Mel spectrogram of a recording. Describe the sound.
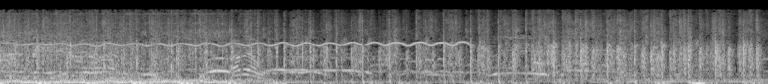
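An audience applauds steadily and loudly throughout, dense clapping mixed with scattered cheers and voices, while a high wavering whistle-like tone rides over the first half before fading.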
